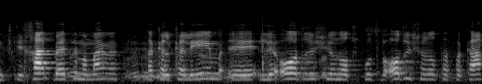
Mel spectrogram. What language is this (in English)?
Hebrew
